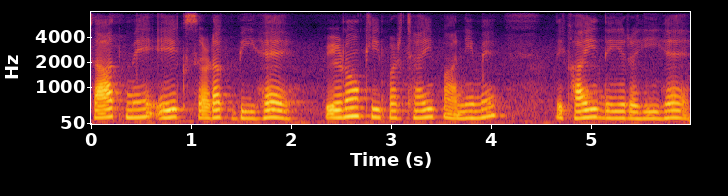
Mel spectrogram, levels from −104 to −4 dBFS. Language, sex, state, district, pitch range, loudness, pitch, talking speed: Hindi, female, Rajasthan, Jaipur, 185-210 Hz, -18 LUFS, 195 Hz, 150 wpm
